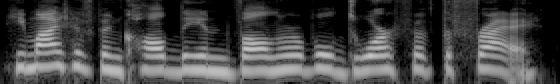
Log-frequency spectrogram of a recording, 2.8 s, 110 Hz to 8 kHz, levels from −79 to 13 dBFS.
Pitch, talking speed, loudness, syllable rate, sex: 225 Hz, 235 wpm, -17 LUFS, 6.0 syllables/s, female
